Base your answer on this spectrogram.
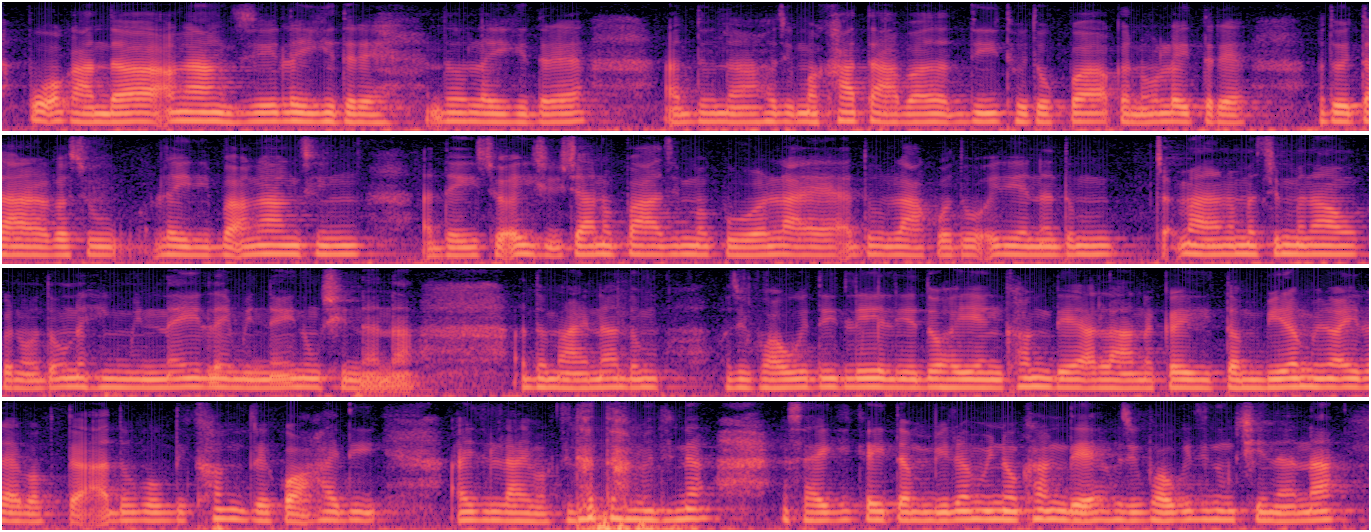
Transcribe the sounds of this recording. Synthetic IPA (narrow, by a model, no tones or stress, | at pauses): poɐkandɐɐ̰ŋaŋzilɐjɡidɾeɐdɔlɐjɡidɾe | ɐ̰dunɐɦawzik̚mɐkʰatabɐditʰɔjdɔk̚pɐkajnolɐjtɾeɐdojtaɾɐɡɐsu | lɐjɾibɐɐŋaŋsiŋ | ɐ̰dɐjsuɐjsuisanopazimɐpuɾalaeɐ̰dulak̚pɐdɔɐ̰jɾenadum | t͡ʃɐt̚mananɐmɐt͡ʃimɐnawkɐjnodownɐɦiŋminːɐjlɐjminːɐjnuŋsʰina̰nʔa̰ | ɐ̰dumajnɐːdum | huzik̚bʱawɡidileliɐduɦajeŋkʰaŋdeɐlanɐkɐjtɐmbiɾɐminoɐjlajbak̚ta̰ɐ̰dubʱawdikʰaŋdɾekoɦajdi | ɐ̰jdilajmɐk̚tinatamininɐŋɐsajɡikɐjtɐmbiɾɐminokʰaŋdeɦuzik̚bʱawɡidinuŋsinana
